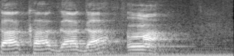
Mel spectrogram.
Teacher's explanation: तो देखो हमने क्या कहा है कि क वर्ग जो है इसका उच्चारण स्थान क्या माना गया है? कंठ माना गया है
